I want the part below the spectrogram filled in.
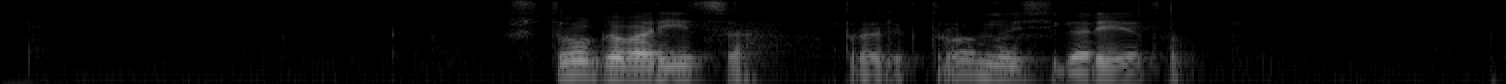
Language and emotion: Russian, sad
